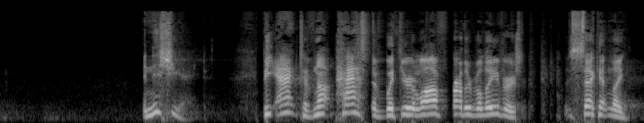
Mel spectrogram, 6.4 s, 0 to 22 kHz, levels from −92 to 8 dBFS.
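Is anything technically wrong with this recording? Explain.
Yes. From 3.27 to 6.17 s there is repeated packet loss, with gaps up to 84 ms patched by stretching the preceding sound. This makes the speech choppy and robotic.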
